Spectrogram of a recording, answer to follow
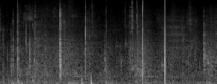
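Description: A handful of sharp taps and knocks, about five, scattered over a low room murmur: performers moving about a stage and handling their instruments and gear.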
